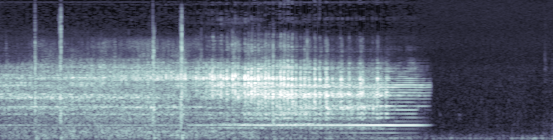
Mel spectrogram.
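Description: OO gauge model train running into the station: a steady motor hum and wheel rumble on the track with a few sharp clicks, growing louder as it comes close, then cutting off suddenly about six and a half seconds in as the train stops.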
